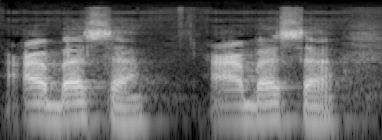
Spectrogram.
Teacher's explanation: আইন কন্ঠ মাঝখান থেকে উচ্চারণ করার চেষ্টা করবেন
